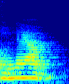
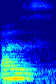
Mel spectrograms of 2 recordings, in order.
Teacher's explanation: Voicing only goes halfway through the final obstruent, but please don't forget the first half is still voiced.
